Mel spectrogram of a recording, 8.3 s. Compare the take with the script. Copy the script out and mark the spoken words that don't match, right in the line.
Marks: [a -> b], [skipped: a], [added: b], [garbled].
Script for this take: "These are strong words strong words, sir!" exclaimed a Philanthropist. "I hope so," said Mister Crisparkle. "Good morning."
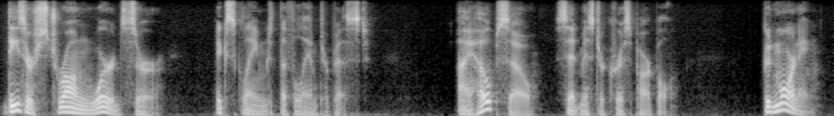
"These are strong words [skipped: strong words,] sir!" exclaimed [a -> the] Philanthropist. "I hope so," said Mister Crisparkle. "Good morning."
